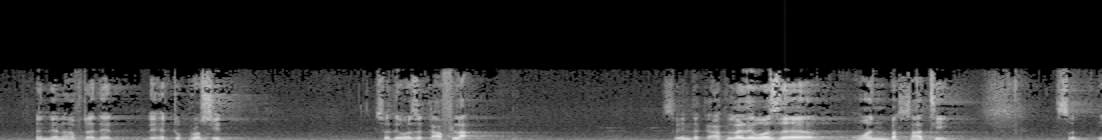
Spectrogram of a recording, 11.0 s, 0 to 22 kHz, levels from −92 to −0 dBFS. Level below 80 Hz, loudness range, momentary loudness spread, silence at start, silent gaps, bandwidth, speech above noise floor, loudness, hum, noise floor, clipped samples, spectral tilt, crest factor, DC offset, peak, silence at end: -46 dBFS; 8 LU; 21 LU; 0.35 s; none; 11.5 kHz; 27 dB; -19 LUFS; none; -46 dBFS; under 0.1%; -3.5 dB/octave; 22 dB; under 0.1%; 0 dBFS; 0 s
